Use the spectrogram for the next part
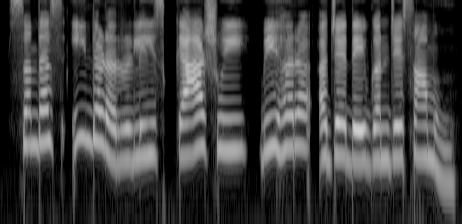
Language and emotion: Sindhi, neutral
